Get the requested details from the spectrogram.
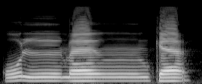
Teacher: Baik, pada lafal bacaan qul man kana, pada lafal lam qul, sempurnakan pada lafal lam yaitu sifat bainiyahnya, yaitu di antara tidak terlalu mengalirkan suaranya, ini tidak terlalu menahan.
